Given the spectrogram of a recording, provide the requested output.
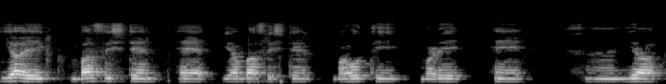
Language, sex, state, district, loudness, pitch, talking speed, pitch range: Hindi, male, Bihar, Saran, -19 LUFS, 135 Hz, 115 wpm, 135-140 Hz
